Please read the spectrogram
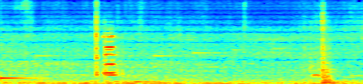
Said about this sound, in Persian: ببین الان من میتونستم وایسم با این دعوا کنم ولی بهش بوق دادم، یعنی بیا برو، راهم بهش دادم.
